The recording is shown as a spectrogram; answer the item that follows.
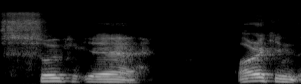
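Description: Against a quiet background, a man with an Australian accent speaks with ordinary pitch variation. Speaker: former footballer. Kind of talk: casual chat.

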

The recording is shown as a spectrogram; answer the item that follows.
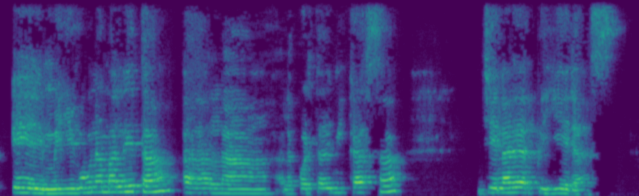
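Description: This woman speaks at a very slow pace. Her voice sits at a medium pitch with ordinary variation. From Chile. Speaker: textile artist and educator. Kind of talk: interview. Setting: video call. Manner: halting, many repetitions.

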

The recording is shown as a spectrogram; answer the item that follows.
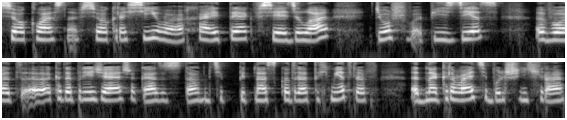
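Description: Flat, monotone delivery at a fairly slow pace, on a very clean recording against a silent background. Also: woman, high pitch for a woman. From Ukraine. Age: 20s. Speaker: podcast host. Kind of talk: casual chat.

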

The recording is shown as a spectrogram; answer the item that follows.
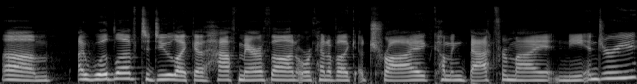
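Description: A plain, everyday voice with an American accent speaks at a moderate pace with hardly any pauses. Its pitch variation is ordinary. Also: woman, medium pitch for a woman, very clean recording, silent background. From US Midwest (Columbus, Ohio). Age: 20s. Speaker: podcast co-host, personal trainer. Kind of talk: casual chat.

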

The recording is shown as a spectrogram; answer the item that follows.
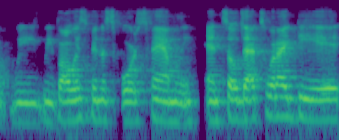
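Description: Speaking with a Southern US accent, a woman has a very deep, low pitch. She keeps a moderate pace and fairly even intonation. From Mississippi. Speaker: hairstylist and business owner. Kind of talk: interview.

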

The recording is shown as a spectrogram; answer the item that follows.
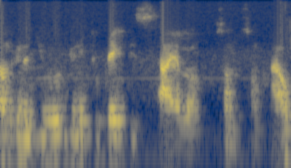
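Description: Flat, monotone intonation marks this man's medium-pitched voice with a non-native accent. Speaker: design manager. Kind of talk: interview. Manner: halting.

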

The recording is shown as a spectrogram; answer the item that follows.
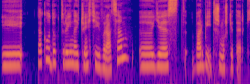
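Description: A woman speaks in a normal speaking voice at a fairly slow pace, with ordinary pitch variation. The recording is very clean with a silent background, and the sound is dry and close with no echo. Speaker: university student. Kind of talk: class presentation.

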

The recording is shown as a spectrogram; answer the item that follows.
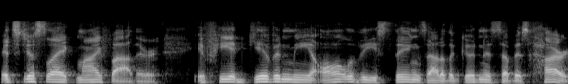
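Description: Speaking in an unremarkable speaking voice, a man uses a fairly low pitch with ordinary pitch variation. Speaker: podcast co-host, sales leader. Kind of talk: casual chat.

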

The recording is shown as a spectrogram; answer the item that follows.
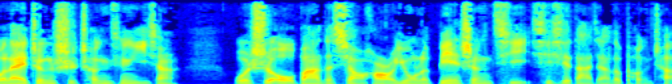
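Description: A man's very deep, low voice at a fairly quick pace against a quiet background. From Rizhao, Shandong, China. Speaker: livestream host. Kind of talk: casual livestream chat with call-ins. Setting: live stream on phone. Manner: animated.

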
